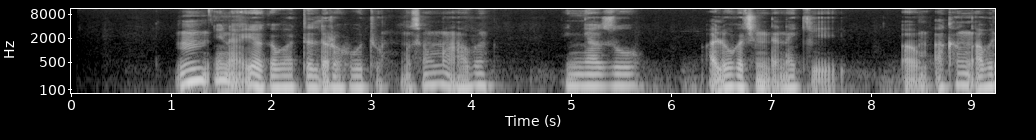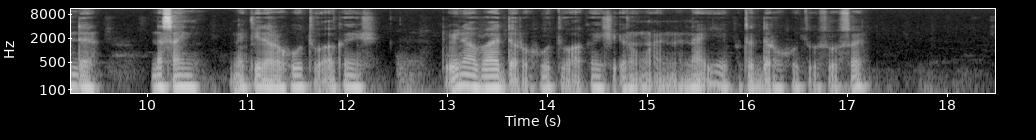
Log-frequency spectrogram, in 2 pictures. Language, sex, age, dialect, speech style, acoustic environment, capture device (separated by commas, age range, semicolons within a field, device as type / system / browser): Hausa, male, 18-24, Nigeria - Kano, happy, nature, mobile / Linux / Chrome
